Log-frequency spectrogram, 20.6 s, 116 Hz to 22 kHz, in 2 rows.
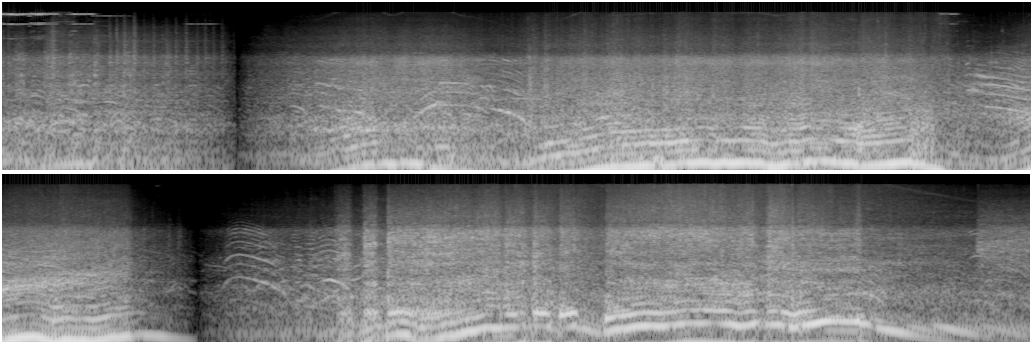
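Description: Off-road 4x4 engines revving hard under load in a mud pit, the pitch rising and falling again and again. The sound cuts out sharply about two seconds in and again about halfway, then the revving resumes.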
